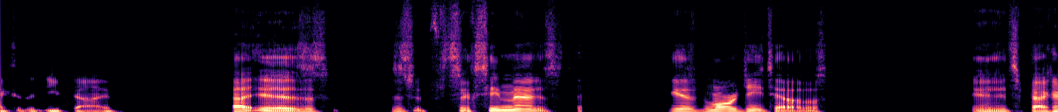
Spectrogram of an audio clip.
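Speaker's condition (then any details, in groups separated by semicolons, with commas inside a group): Multiple system atrophy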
